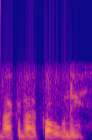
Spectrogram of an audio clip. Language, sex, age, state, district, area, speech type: Manipuri, male, 18-30, Manipur, Chandel, rural, conversation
